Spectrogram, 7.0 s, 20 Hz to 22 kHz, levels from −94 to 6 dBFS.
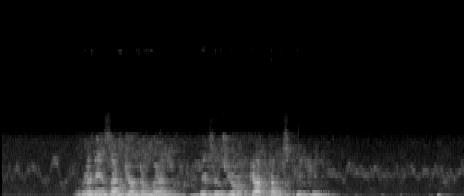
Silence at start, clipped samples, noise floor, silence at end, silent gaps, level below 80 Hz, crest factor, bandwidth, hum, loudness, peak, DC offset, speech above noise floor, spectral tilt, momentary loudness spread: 1.15 s; under 0.1%; -67 dBFS; 0.35 s; none; -58 dBFS; 20 dB; 7.4 kHz; none; -29 LUFS; -12 dBFS; under 0.1%; 38 dB; -7.5 dB/octave; 21 LU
